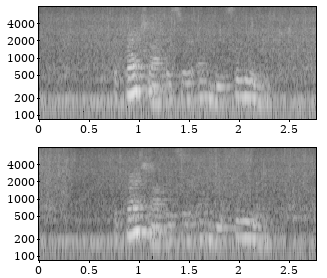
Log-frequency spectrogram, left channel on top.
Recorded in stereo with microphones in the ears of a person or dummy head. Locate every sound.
0.7 s a woman speaking: 60° left (ahead or behind), 2 m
